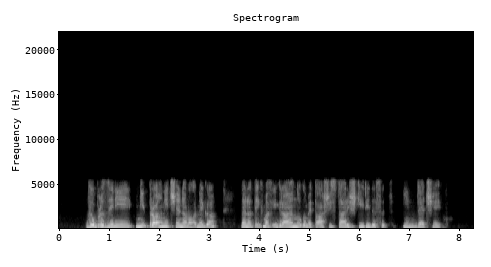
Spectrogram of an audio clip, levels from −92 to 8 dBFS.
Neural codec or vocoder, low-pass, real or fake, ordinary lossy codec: codec, 24 kHz, 0.9 kbps, WavTokenizer, small release; 5.4 kHz; fake; none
